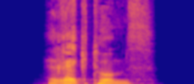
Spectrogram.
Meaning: genitive singular of Rektum
- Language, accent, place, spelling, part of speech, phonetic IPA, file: German, Germany, Berlin, Rektums, noun, [ˈʁɛktʊms], De-Rektums.ogg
